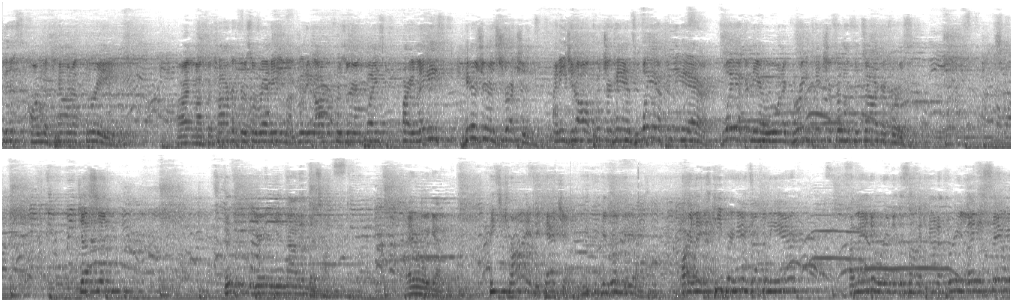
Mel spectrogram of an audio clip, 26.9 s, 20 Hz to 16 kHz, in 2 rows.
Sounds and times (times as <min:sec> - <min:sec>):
Speech: 0:00.0 - 0:15.2, 0:16.3 - 0:24.1, 0:24.7 - 0:26.8
Music: 0:00.0 - 0:26.8.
